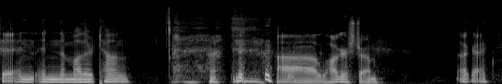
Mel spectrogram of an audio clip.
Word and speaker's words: Lagerström: Tell me about the etymology, if that's the right word, of your last name and how you would pronounce it in the mother tongue. Lagerström.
